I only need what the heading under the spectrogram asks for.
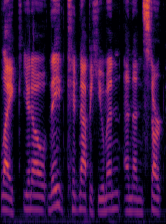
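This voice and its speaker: A man's voice: a little high, steady tone, measured pace, bright, forceful tone. A man hosting a casual livestream, explaining fantasy game lore in an informal, sweary, apologetic way while sounding a bit tired. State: tired, yawning. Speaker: livestream host.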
